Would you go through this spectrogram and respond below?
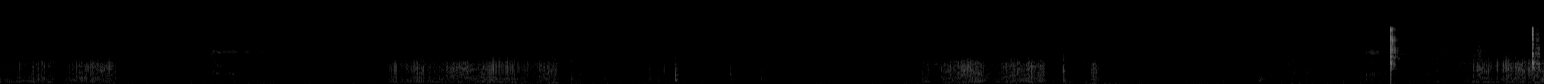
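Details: Light, rasping snores recurring every four to five seconds, with a few clicks, from a 6-year-old boy in REM sleep who sometimes jumps a little while sleeping; loud snoring.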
